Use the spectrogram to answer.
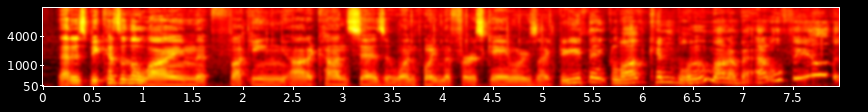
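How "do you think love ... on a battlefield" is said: high voice cracking up high. Retelling a character's line from the first game, imitating Otacon's voice cracking. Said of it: "As his voice cracks".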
